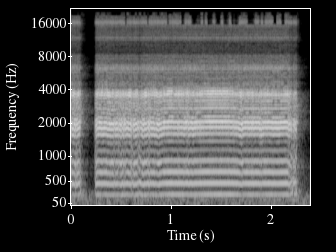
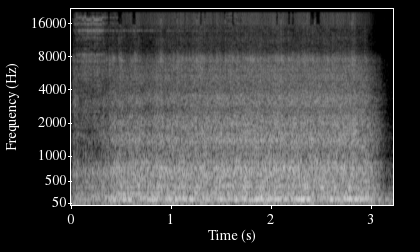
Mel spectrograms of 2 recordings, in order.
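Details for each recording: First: 1958 (owner thinks) Lionel 2383 Santa Fe F3AA horn, bench-tested by bridging contacts after tightening the pitch adjustment screw on the back: a single steady, clean buzzing note of about two seconds. The horn works, sounding like an attempt at a diesel horn. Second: 1958 (owner thinks) Lionel 2383 Santa Fe F3AA locomotive before truck regreasing, E-unit lever slow to drop: buzzy whirring motor runs in strained bursts, stops and restarts. Stiff motor from old nasty grease in the trucks, later replaced with white lithium grease and oil.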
